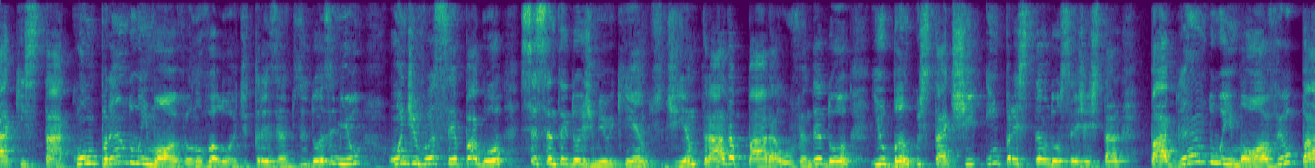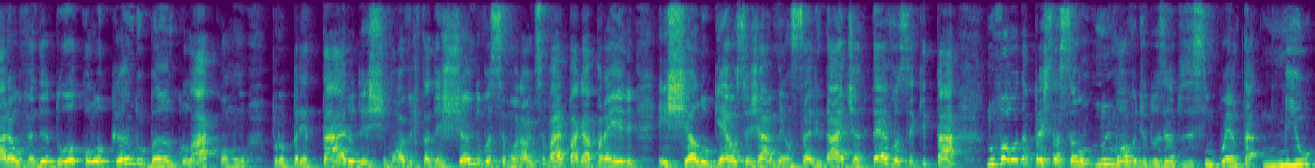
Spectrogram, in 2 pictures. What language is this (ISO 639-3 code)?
por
